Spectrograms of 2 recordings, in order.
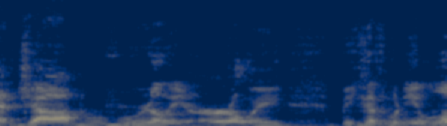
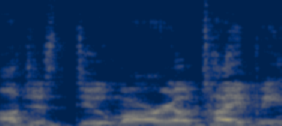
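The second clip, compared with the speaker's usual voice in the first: normal talking voice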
